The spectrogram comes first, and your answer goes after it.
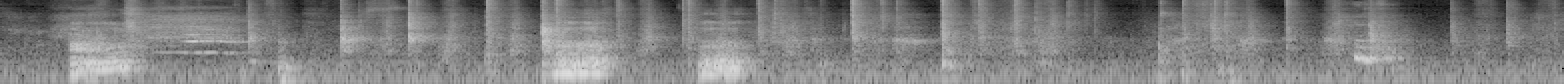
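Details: Golden Retriever puppy indoors, excited by another dog it keeps seeing in its reflection on a silver freezer while pawing at it; short high whimpers and yips come in bursts between scratchy pawing taps.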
